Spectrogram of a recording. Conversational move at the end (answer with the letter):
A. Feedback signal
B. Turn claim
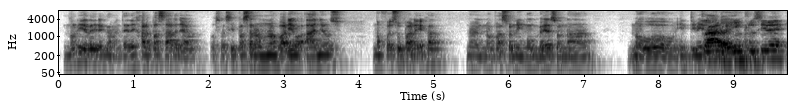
B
